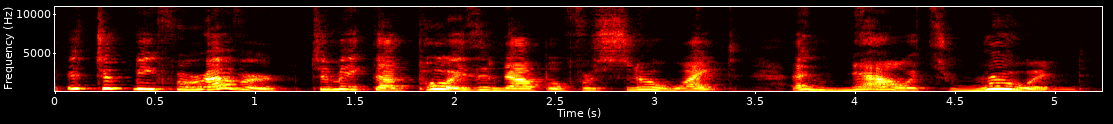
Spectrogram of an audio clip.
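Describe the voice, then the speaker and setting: A woman's voice: high voice, big pitch swings, measured pace, voice pushed up. Screeching wicked old queen. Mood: screeching fury. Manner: screeching, furious. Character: wicked old queen in disguise, shrieking villain.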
